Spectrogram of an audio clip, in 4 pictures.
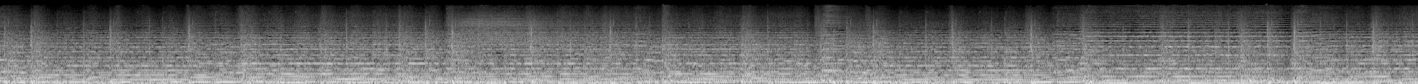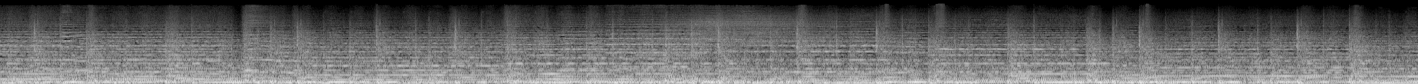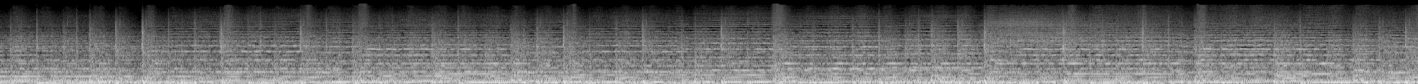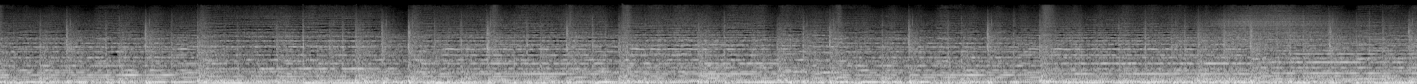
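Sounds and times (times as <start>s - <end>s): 
battle music loop: 0.0s - 56.7s.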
